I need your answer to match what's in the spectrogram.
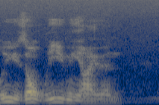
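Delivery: put-on crying, loud, slow, tearful. Imitating her pleading with ivan not to leave: imitating someone crying and pleading. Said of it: "That's why she cries".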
